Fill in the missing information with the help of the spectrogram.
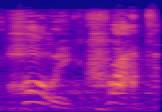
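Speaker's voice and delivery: mock exasperated drawl; retold exasperation. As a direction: imitate her groaning at the climb. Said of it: "kept stopping and saying".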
